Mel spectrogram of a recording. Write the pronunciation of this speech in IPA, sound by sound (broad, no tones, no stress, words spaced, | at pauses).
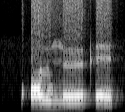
ʔɔlu ŋøːkʼe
